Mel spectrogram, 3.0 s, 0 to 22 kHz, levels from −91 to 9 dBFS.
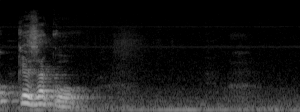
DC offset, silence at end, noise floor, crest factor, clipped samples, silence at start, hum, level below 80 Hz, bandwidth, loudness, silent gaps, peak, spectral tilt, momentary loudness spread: under 0.1%; 0.2 s; -52 dBFS; 20 dB; under 0.1%; 0 s; none; -52 dBFS; 13.5 kHz; -27 LUFS; none; -12 dBFS; -6.5 dB/octave; 27 LU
